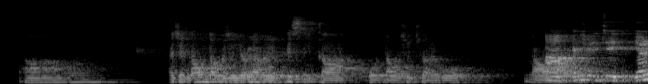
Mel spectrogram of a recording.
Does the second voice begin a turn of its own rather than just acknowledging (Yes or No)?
Yes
